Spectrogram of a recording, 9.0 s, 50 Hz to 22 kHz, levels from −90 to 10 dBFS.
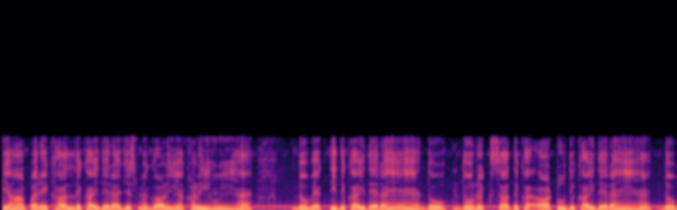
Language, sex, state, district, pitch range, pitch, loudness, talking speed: Hindi, male, Bihar, Purnia, 130-135 Hz, 130 Hz, -14 LUFS, 185 wpm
